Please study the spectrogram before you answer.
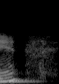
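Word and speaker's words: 해: यानी ये H plus ए ई, ये मिलकर प्रोनाउंसिएट होता है, जिसका मतलब होता है सूरज।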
